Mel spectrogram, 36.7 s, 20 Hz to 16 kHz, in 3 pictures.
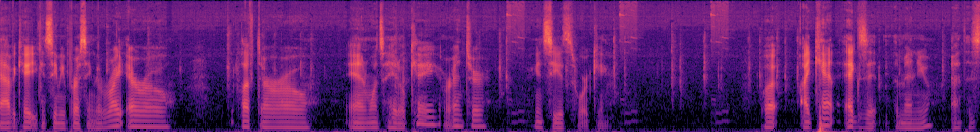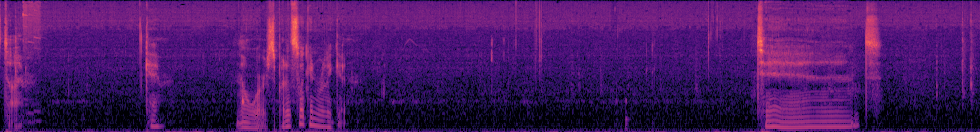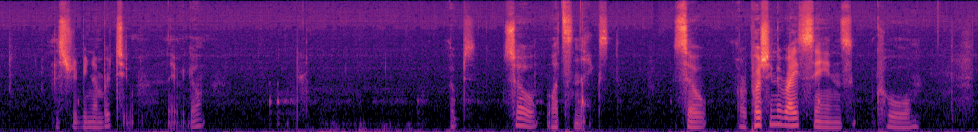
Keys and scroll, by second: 1.3 Right, 2.8 Left, 3.3 Left, 4.9 Return, 6.2 Escape, 6.7 Right, 7.1 Return, 7.6 Escape, 8.4 Return, 8.8 Escape, 9.3 Escape, 10.8 Escape, 11.2 Right, 11.9 Return, 12.4 Escape, 24.3 space, 25.1 2.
